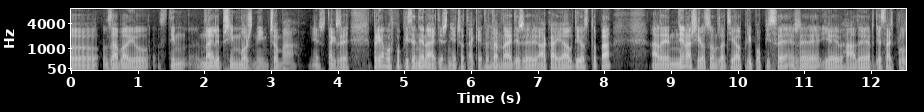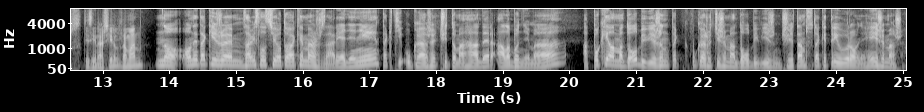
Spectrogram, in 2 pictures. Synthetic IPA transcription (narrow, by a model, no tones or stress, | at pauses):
ɔzabaʋilst̪iːmnajlɛpʃiːmːɔʒnḭːmt͡ʃɔma̰ːʋɪɛʃt̪aɡʒɛpɾɪamɔfpɔpisɛɲɛnaːjɟɛʒɲɪɛt͡ʃɔt̪akɛːt̪ɔt̪amnaːjɟɛʒɛakaːjɛaʊd̪iɔst̪ɔpa | alɛɲɛnaʃɪɛlsɔmzacɪalpɾipɔpisɛʒɛjɛvɦaːd̪ɛːɛɾɟɛsacplṵst̪isinaʃɪɛ̰lɾɔman | nɔɔnjɛt̪akiːʒɛzaːʋislɔsciɔt̪ɔɦɔakɛːmaːʒza̰ɾɪaɟɛɲɪɛt̪akciʔukaːʒɛt͡ʃit̪ɔmaːɦaːd̪ɛɾʔalɛbɔɲɛmaː | apɔkɪalmaːd̪ɔlbiʋiʒnt̪akukaːʒɛciʒɛmaːd̪ɔlbiʋiʒənt͡ʃiʒɛt̪amsuːt̪akɛːt̪ɾiuːɾɔʊɲɛɦɛjʒɛmaːʃ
